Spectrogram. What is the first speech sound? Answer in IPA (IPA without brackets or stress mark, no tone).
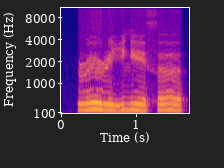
ɭ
